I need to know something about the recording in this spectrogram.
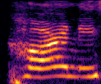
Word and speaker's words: Kearney: We would pronounce it Kearney Street Books. In America, maybe you say Kearney. Yeah. But it's an Irish name. So we would call it Kearney over here.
